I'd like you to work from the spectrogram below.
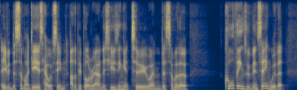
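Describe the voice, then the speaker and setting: A man with an Australian accent talks with a fairly high voice and lively intonation. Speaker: podcast co-host. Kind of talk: casual chat.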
